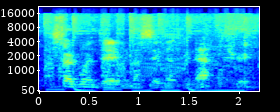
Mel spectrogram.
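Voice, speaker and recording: A man playing an earnest scientist guest with a low, deep voice, reciting his life story in a stiff, rehearsed way. He sits away from the mic in an echoey room, with electronic music playing behind him. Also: very fast, close to an everyday voice. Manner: stiff, recited delivery with stumbles. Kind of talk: amateur talk-show skit. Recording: roomy, distant, music behind.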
